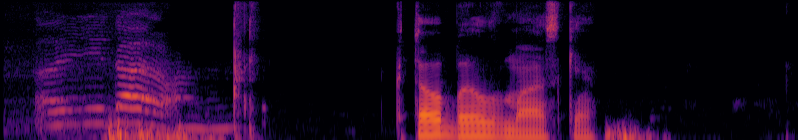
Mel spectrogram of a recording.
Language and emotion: Russian, neutral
